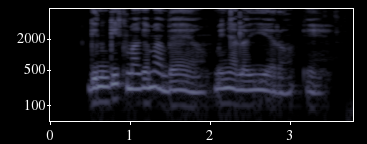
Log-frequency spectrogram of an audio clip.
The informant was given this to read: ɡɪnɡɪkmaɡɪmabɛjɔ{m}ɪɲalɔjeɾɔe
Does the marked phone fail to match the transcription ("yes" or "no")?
no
